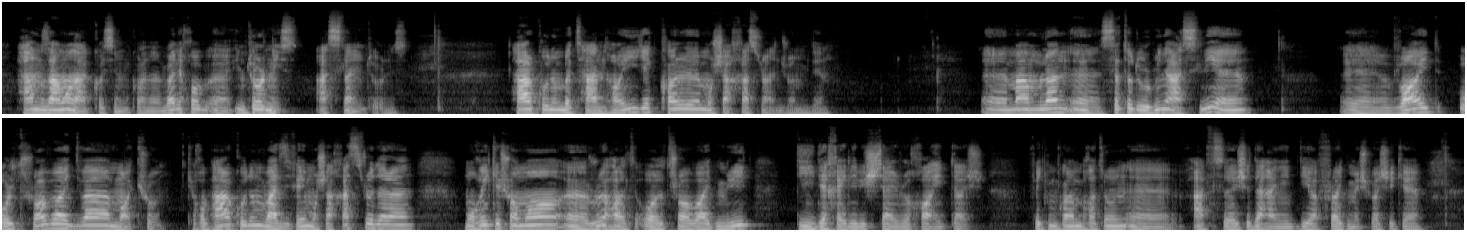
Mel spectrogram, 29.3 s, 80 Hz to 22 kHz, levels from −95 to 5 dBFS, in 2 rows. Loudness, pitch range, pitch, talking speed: -28 LUFS, 110-130 Hz, 115 Hz, 125 wpm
